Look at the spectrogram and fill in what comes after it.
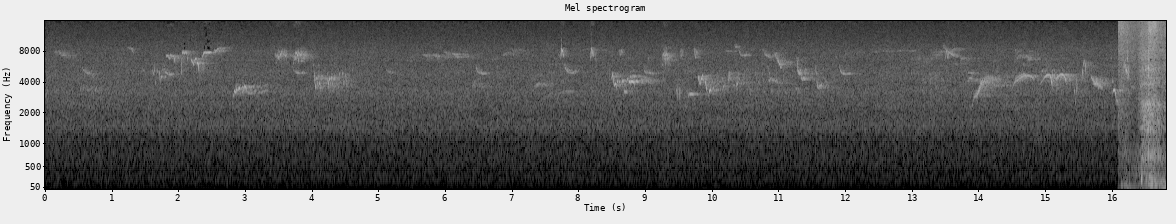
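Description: Several small songbirds singing, many short high chirps and trills overlapping, over a faint steady hiss of open air. Near the end a sudden louder rustling noise cuts in.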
